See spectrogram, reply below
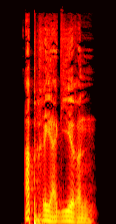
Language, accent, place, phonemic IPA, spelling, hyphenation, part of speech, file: German, Germany, Berlin, /ˈapʁeaˌɡiːʁən/, abreagieren, ab‧re‧agie‧ren, verb, De-abreagieren.ogg
- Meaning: 1. to work off (e.g. one's emotions, one's stress) 2. to abreact 3. to let off steam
